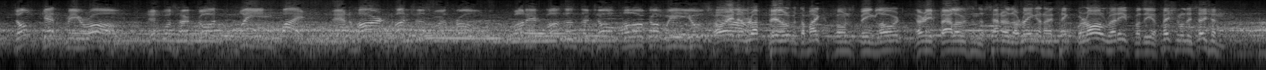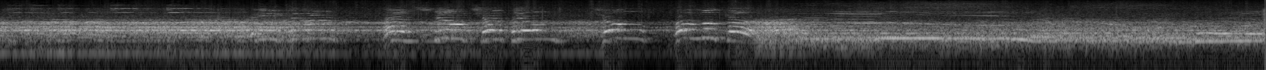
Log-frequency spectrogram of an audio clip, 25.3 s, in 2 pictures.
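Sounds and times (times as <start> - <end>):
boxing crowd booing: 0.0 - 25.3
speech: 0.2 - 12.8.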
